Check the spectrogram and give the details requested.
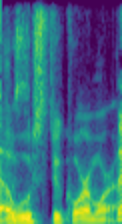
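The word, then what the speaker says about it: Owusu-Koramoah: I can never pronounce Jeremiah Owusu-Koramora.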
